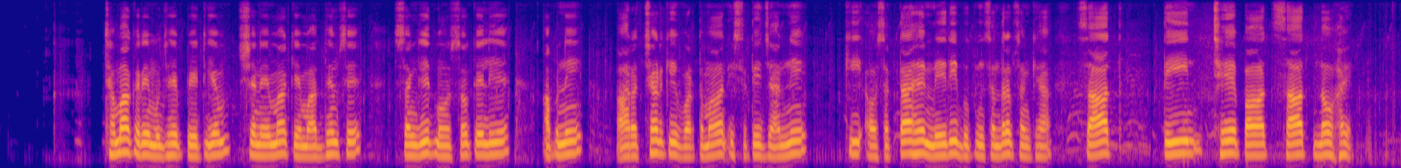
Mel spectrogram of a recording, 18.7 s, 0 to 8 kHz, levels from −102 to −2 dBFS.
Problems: none marked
